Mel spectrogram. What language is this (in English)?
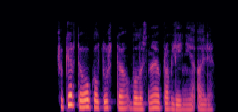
Mari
